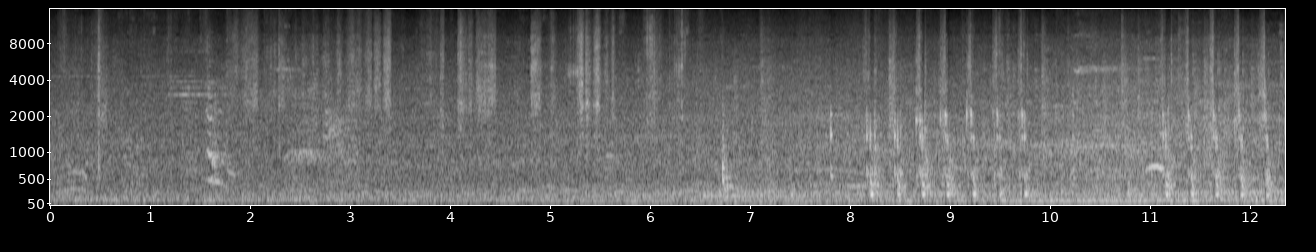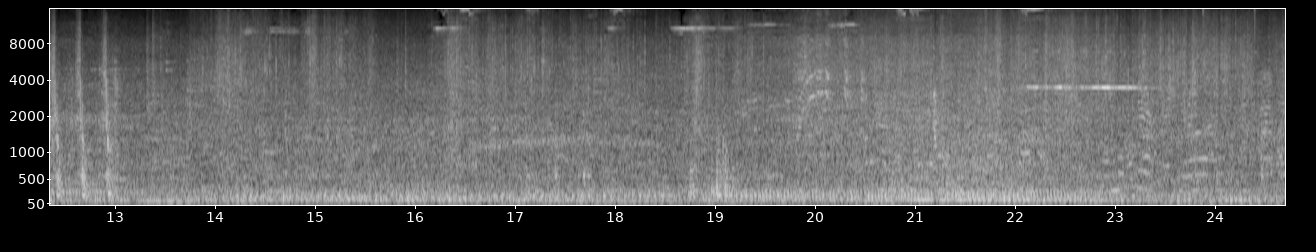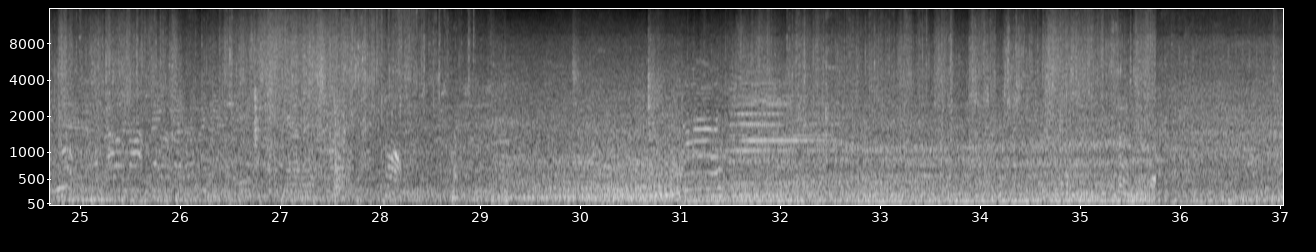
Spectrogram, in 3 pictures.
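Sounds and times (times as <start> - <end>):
street traffic: 0.0 - 37.0
voices: 14.2 - 29.3, 30.7 - 35.9.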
